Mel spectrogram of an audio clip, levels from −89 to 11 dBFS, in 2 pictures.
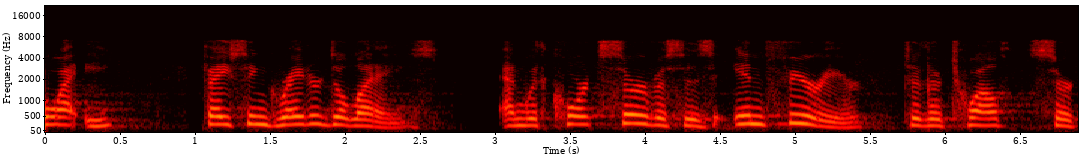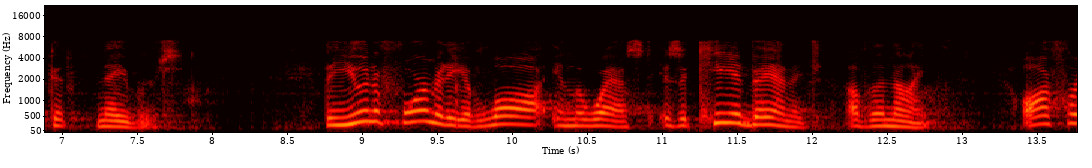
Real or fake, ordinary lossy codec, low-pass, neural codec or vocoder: fake; Opus, 24 kbps; 7.2 kHz; vocoder, 44.1 kHz, 80 mel bands, Vocos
